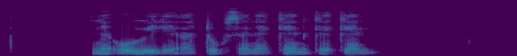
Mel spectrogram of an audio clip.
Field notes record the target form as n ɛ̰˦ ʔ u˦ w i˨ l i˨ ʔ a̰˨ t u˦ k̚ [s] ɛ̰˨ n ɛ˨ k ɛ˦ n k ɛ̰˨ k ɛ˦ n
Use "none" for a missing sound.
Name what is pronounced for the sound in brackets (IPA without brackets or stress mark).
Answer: s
